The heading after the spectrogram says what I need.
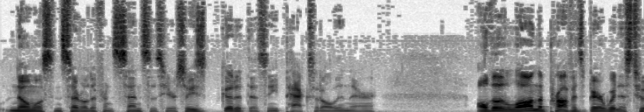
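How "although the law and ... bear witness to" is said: reading scripture aloud. Acted. Reading the Bible verse aloud.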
